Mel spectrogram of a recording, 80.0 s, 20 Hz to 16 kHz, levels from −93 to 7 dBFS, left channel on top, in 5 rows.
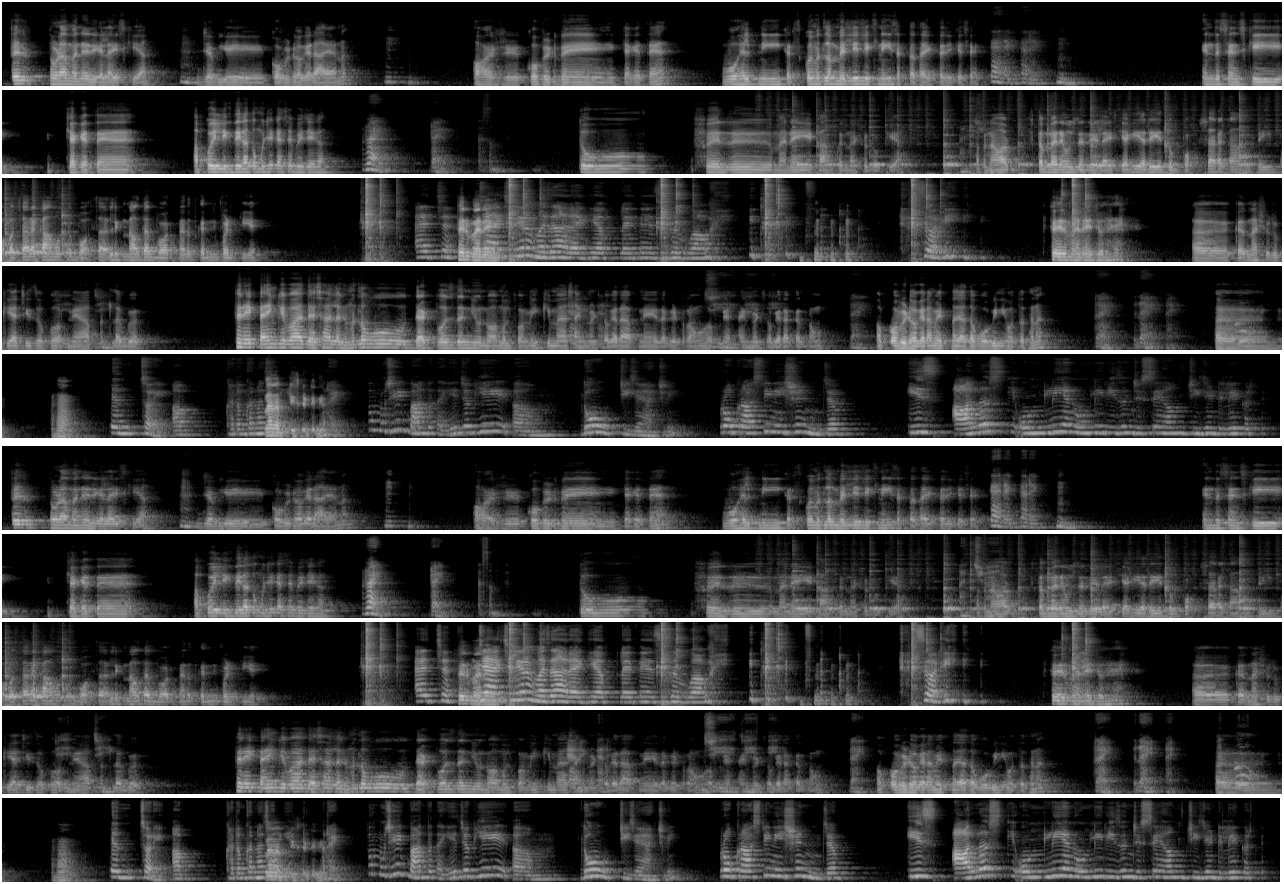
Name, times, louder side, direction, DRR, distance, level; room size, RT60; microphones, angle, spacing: voice 1, 0.1-1.8 2.4-4.3 5.9-8.3 9.0-12.2 15.0-16.0 16.8-17.7 18.4-20.1 23.2-24.0 24.7-27.3 28.3-28.7 29.0-35.2 37.7-38.2 45.1-46.0 46.9-49.1 49.4-49.7 50.9-58.3 58.9-61.1 63.2-64.0 64.6-64.9 67.3-68.1, left 4 dB, 80° left, 11 dB, 0.4 m, -31 dB
voice 2, 2.2-2.5 4.8-4.9 12.4-13.4 20.5-20.8 21.4-21.5 22.1-22.2 28.0-28.5 37.2-41.1 43.2-43.9 48.7-49.4 55.1-55.6 56.7-57.7 58.6-58.8 61.6-61.9 62.1-62.7 63.4-63.7 65.4-66.3 66.8-67.7 68.0-68.2 68.6-70.9 71.2-72.4 73.0-74.5 75.3-79.8, right 4 dB, 50° right, 8 dB, 0.5 m, -35 dB
sound 1, 25.4-32.9, equal, 60° left, 1.4 m, -35 dB
sound 2, 36.5-37.0 38.3-38.8 40.2-40.7 41.5-41.8 43.3-43.8 45.2-45.6, left 1 dB, 30° left, 1.1 m, -32 dB
6.6 x 2.6 x 2.9 m, 0.70 s
head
